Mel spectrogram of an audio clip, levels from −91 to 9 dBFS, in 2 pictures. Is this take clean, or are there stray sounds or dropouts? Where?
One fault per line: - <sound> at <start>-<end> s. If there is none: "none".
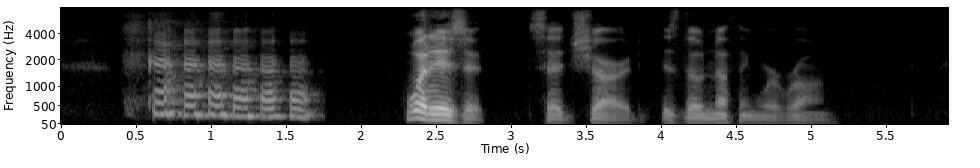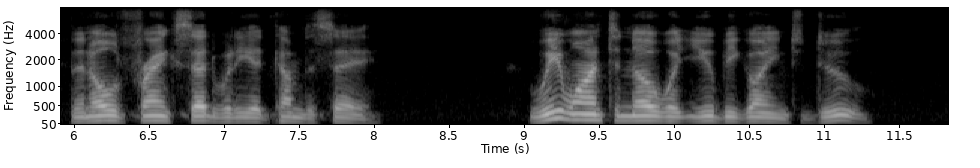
- laugh at 0.4-1.8 s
